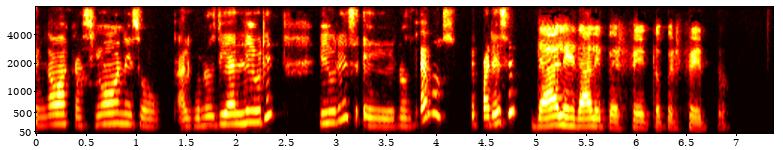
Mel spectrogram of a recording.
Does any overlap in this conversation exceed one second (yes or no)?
no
